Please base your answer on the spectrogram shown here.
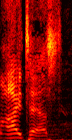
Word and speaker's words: ITEST: Science and Technology terrific not many people can pronounce it it's like NASA we go by our acronym itest and what exactly is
